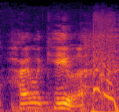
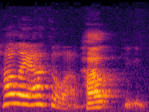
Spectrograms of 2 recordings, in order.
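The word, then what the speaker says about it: Haleakalā: west facing slopes of hilakala i said it wrong i like it say it again kayla what is it haleakala and most of oahu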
